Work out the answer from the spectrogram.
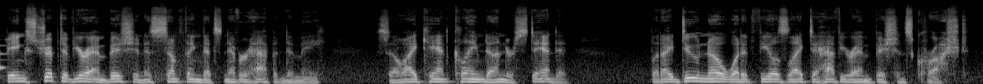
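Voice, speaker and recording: An actor voicing a weary wandering swordsman in a game, stern but caring, speaking in a grave, measured way with sighs. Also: lowish voice, a bit bright, a little hiss or hum. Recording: game soundtrack behind.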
